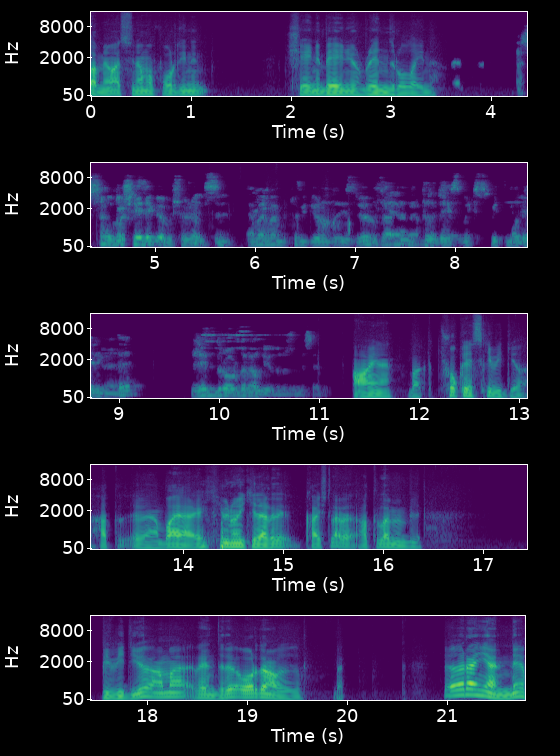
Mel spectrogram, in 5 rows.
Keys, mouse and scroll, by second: 0.1 Tab, 0.5-1.2 scroll down 7, 2.4 scroll down 1, 5.3 click, 6.1 /, 6.5 middle click, 7.2 Tab, 7.3 scroll up 1, 7.7 3, 7.9-9.7 drag, 9.7 ;, 10.1 middle click, 10.5 scroll down 1, 10.7 middle click, 11.2 scroll up 2, 11.5 middle click, 11.7-12.1 scroll up 2, 12.1 shift+middle click, 12.8-14.6 drag, 14.6 ;, 15.0 scroll down 1, 15.1 middle click, 15.5 scroll down 1, 15.6 middle click, 16.6 alt+click, 17.0-17.3 scroll down 2, 17.4 middle click, 18.1 scroll down 2, 18.5 middle click, 18.7-19.2 scroll up 3, 19.2-20.3 shift+middle drag, 20.3 click, 21.1 click.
